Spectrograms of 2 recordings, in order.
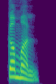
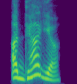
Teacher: in North Indian languages like Hindi and also in Nepali, the sound of the last consonant, if it only has an implicit vowel, the pronunciation is cut off short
